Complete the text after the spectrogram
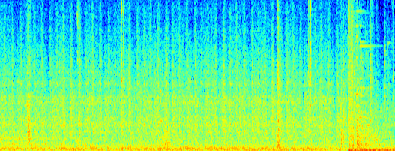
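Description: A generator engine clanks and sputters while being repaired.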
